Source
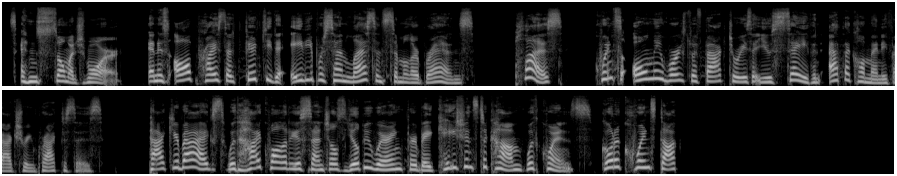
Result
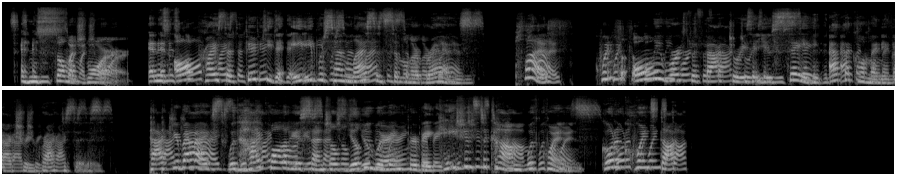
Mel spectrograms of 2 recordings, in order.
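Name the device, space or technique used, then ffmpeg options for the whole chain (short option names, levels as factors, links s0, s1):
slapback doubling: -filter_complex "[0:a]asplit=3[s0][s1][s2];[s0]afade=t=out:st=5.31:d=0.02[s3];[s1]lowpass=f=5400:w=0.5412,lowpass=f=5400:w=1.3066,afade=t=in:st=5.31:d=0.02,afade=t=out:st=6.5:d=0.02[s4];[s2]afade=t=in:st=6.5:d=0.02[s5];[s3][s4][s5]amix=inputs=3:normalize=0,asplit=3[s6][s7][s8];[s7]adelay=27,volume=0.447[s9];[s8]adelay=113,volume=0.562[s10];[s6][s9][s10]amix=inputs=3:normalize=0,volume=0.668"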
